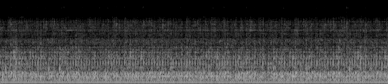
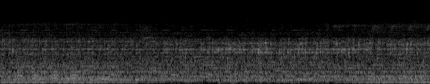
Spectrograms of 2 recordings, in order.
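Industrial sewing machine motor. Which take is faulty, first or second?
first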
